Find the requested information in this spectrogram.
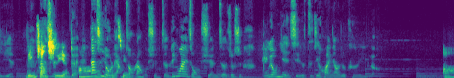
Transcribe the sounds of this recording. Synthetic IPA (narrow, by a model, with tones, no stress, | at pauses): jɛ˥˩n | li˧˥ŋʈ͡ʂʰwɑ˨˧˦ŋʂɻ̩˥˧jɛ˥˨nt̪we˥˩ɪ˥˧nʂɻ̩˥˩jo˨˦ʊljɑ˧˦˥ŋ˨ʈ͡ʂʊ˨˩˦ŋɻɑ˥˩ŋwɔ˨˦ɕɥɛ˨˩nt͡sɤ˨˦li˥˧ŋwa˥˧ɪi˥˩ʈ͡ʂʊ˨˩˦ŋɕɥɛ˨˩nt͡sɤ˨˦t͡ɕjo˥˧ʊʂɻ̩˥˩pu˧˥jo˥˧ŋjɛ˥˩nɕi˨˦t͡ɕʂt͡sɻ̩˧˥t͡ɕjɛ˥xwa˥˧njɑ˥˧ʊt͡ɕjo˥˩ʊkʰɤ˧˦i˨˩lə̰˩˦ | ɔ˥˩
